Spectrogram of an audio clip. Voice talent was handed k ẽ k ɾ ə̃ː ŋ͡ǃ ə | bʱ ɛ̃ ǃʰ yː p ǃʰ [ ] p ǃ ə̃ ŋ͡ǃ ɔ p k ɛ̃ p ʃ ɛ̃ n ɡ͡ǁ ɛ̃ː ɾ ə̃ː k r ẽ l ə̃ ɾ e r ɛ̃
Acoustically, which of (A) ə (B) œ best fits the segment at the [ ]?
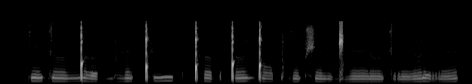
B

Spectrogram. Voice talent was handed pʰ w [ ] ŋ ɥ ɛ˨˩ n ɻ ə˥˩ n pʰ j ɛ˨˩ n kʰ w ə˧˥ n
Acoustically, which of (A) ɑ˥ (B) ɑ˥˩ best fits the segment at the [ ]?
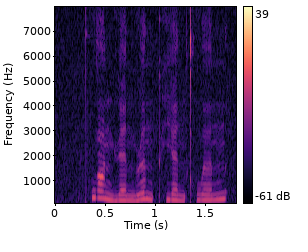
B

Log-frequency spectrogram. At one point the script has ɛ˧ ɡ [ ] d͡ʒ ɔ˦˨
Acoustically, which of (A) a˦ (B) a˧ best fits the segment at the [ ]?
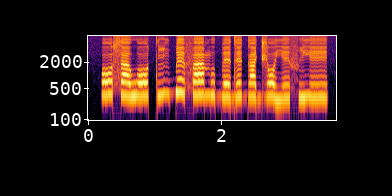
A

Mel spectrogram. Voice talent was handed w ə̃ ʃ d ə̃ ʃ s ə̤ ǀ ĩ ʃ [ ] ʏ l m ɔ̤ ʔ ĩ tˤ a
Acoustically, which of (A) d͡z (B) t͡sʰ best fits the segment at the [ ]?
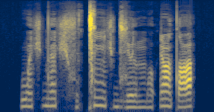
A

